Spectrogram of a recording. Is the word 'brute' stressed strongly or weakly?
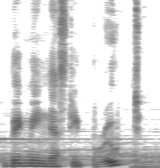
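strongly. The word brute gets strong extra stress.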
